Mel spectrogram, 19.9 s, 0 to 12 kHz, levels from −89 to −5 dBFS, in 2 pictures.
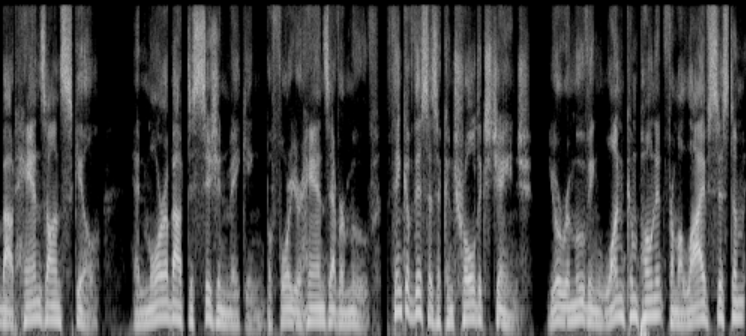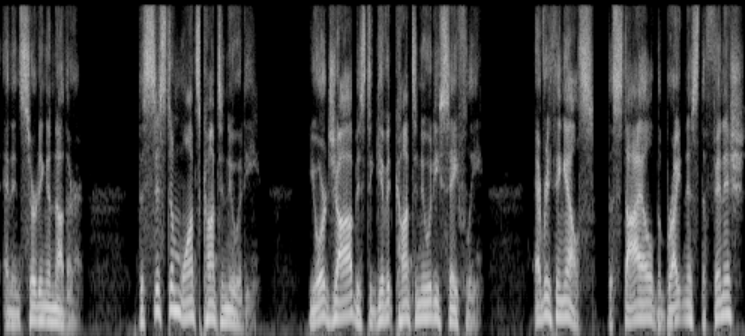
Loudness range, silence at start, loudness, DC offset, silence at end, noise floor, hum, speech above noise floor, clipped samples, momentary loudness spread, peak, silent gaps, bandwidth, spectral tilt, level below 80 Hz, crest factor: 2 LU; 0 s; -24 LUFS; under 0.1%; 0.05 s; -66 dBFS; none; 42 dB; under 0.1%; 12 LU; -6 dBFS; 5.10-5.16 s; 12 kHz; -3.5 dB/octave; -44 dBFS; 18 dB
